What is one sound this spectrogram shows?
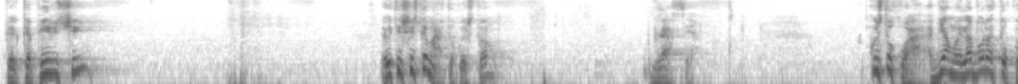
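An elderly man speaks calmly through a microphone in a large room, in short phrases with pauses.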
